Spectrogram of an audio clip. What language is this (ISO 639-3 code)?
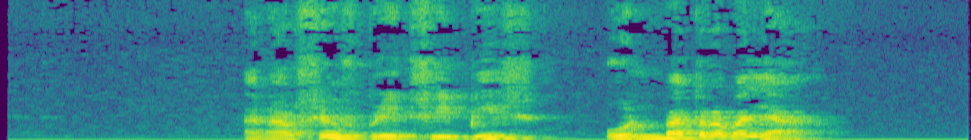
cat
